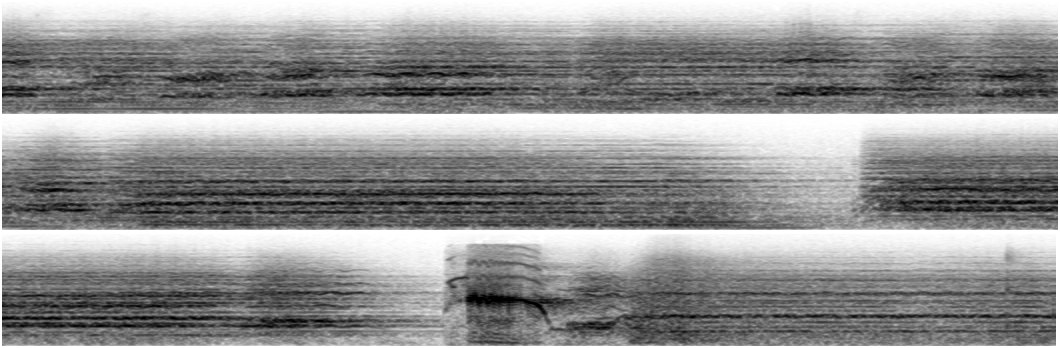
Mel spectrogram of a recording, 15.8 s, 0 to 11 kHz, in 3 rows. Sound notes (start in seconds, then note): 9.6 intense crescendo; 12.8 Jill screaming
